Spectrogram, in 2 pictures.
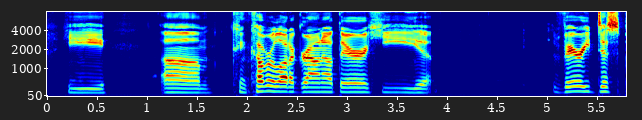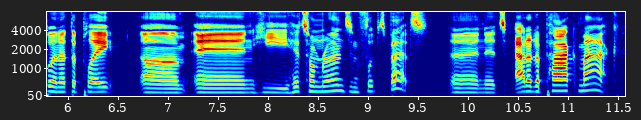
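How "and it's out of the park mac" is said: put-on Boston accent, sports announcer style. Talking about a player's Twitter name, saying it in a put-on Boston accent.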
